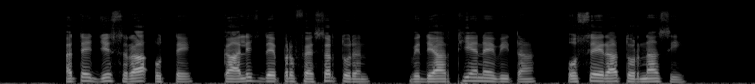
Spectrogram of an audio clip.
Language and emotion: Punjabi, neutral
